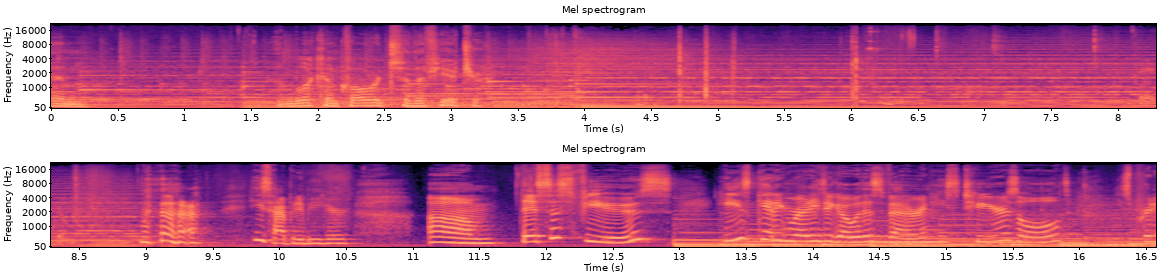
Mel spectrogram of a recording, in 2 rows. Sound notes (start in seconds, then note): 4.1 bright music; 4.4 hands slapping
